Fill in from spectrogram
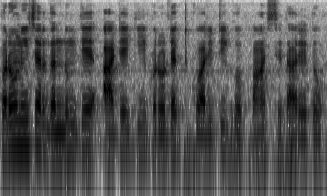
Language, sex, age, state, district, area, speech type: Urdu, male, 18-30, Uttar Pradesh, Saharanpur, urban, read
